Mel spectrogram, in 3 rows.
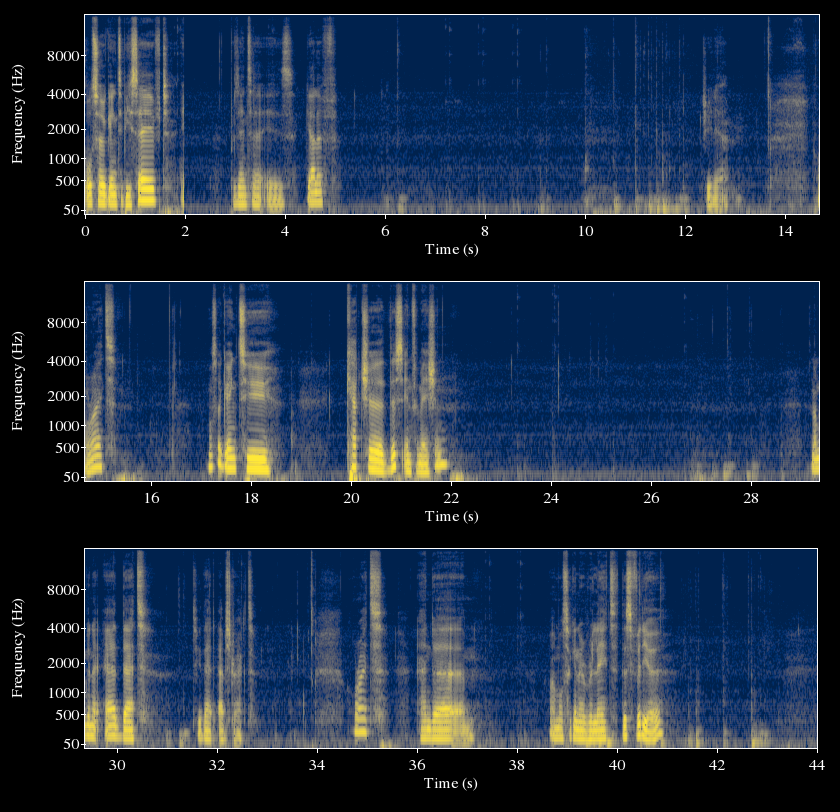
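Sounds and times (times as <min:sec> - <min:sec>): low steady hum: 0:00.0 - 0:44.0
computer keyboard keystrokes: 0:10.0 - 0:12.1, 0:41.4 - 0:43.0.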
